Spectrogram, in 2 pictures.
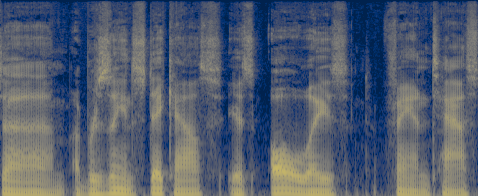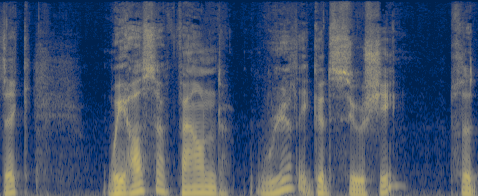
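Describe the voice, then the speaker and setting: A man's voice: low-pitched, a little mellow, no room sound. A man hosting his own show and talking casually, rambling and correcting himself while he has a cold. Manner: rambling, self-correcting, chatty. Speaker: podcast host. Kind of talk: casual solo talk.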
